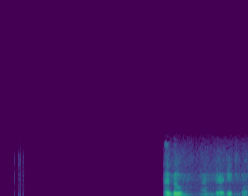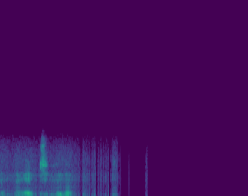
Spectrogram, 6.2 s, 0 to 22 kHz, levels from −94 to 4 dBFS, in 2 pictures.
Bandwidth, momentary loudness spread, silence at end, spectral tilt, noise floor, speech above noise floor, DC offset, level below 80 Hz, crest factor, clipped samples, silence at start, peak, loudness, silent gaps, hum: 7 kHz; 17 LU; 1.65 s; -4.5 dB/octave; under -90 dBFS; over 52 dB; under 0.1%; -82 dBFS; 26 dB; under 0.1%; 2.05 s; -18 dBFS; -38 LUFS; none; none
